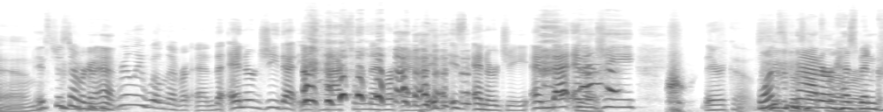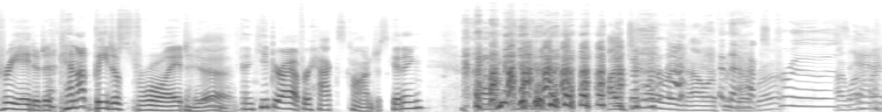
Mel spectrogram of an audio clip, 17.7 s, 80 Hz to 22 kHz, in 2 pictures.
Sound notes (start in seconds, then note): 13.4 laughter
